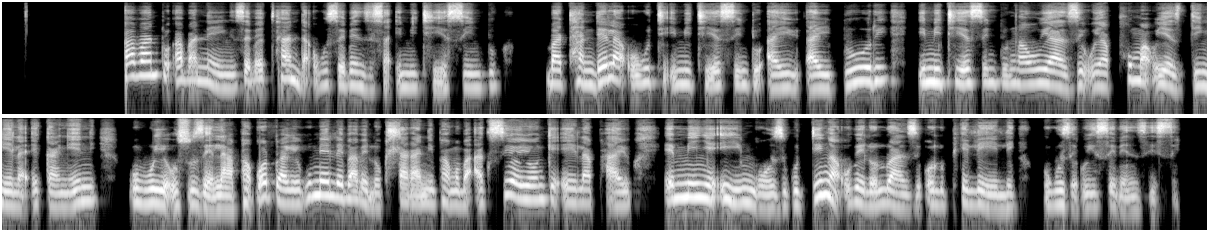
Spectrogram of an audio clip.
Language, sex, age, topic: North Ndebele, female, 25-35, health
